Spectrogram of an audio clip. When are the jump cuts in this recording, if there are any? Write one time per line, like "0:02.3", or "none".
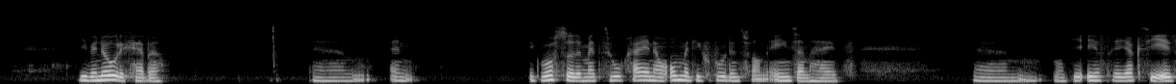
none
